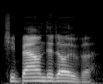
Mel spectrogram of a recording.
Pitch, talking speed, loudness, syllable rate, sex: 145 Hz, 175 wpm, -16 LUFS, 5.5 syllables/s, male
